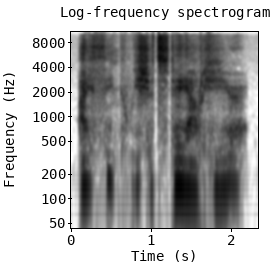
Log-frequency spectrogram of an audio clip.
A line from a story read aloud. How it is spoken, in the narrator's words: she whispers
